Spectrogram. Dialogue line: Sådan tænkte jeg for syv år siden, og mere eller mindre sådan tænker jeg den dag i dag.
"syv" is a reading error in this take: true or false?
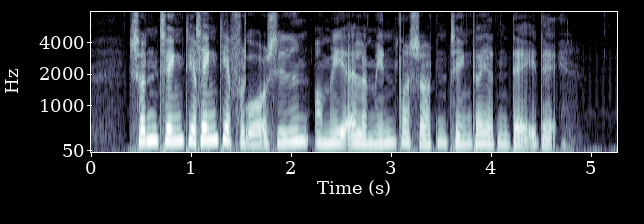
true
